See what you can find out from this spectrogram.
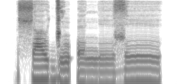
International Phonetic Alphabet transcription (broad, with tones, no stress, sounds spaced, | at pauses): ʃ a˦ ʊ̯ d͡ʑ ũ˨ ʔ ɛ˨ ŋ e˨ ɪ̯ z e˦ ɪ̯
